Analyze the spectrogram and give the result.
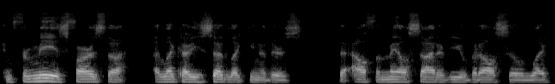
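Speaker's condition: No condition

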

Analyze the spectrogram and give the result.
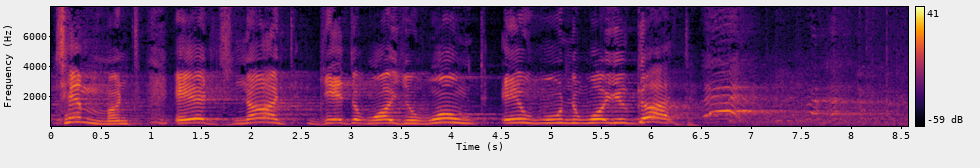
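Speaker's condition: Cerebral palsy; age 42

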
